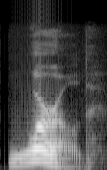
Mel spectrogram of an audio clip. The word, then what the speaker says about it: world: What about the word world? That is a nightmare for people. World is the final boss of pronunciation. It's got the R and the dark L, right?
